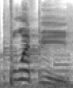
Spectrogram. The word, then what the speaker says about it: Blippi: do is search for my name yeah let's spell it together ready l i p p i blippi good job now you know how to say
